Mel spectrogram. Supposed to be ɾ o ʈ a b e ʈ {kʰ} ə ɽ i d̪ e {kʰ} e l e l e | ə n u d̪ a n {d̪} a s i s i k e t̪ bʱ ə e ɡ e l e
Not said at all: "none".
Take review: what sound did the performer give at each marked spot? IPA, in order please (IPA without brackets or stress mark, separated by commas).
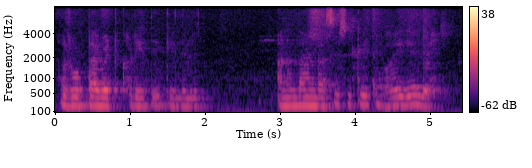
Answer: kʰ, k, d̪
